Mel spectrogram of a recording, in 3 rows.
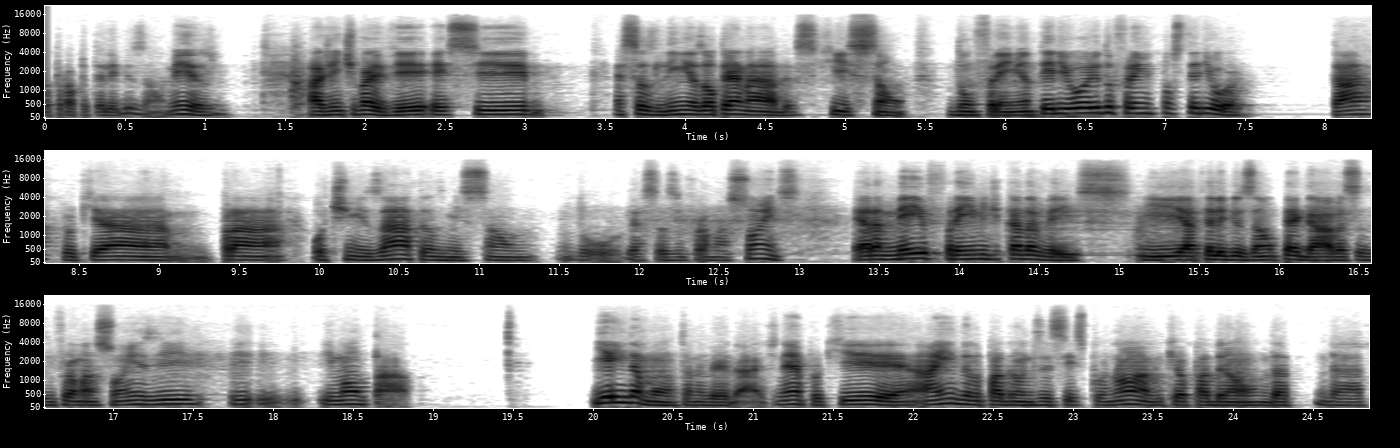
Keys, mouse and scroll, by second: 21.0 Right, 24.1 Right.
